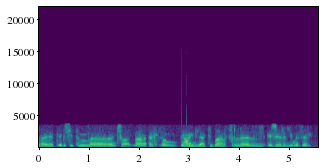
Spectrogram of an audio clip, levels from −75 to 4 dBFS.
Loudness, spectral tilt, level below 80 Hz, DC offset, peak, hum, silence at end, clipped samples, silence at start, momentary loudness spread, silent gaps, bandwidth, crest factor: -22 LUFS; -8.5 dB/octave; -60 dBFS; under 0.1%; -2 dBFS; none; 0.15 s; under 0.1%; 0 s; 6 LU; none; 3.9 kHz; 20 dB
